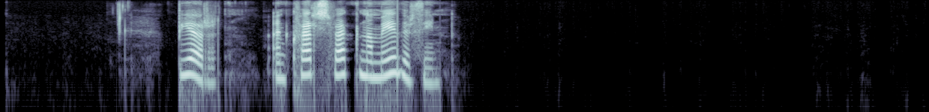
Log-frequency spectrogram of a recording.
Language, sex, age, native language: Icelandic, female, 40-49, Icelandic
